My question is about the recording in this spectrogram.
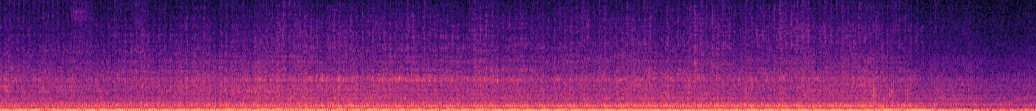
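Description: Antique farm tractor engine running steady and loud under load while pulling a weight sled, then dropping off near the end.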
